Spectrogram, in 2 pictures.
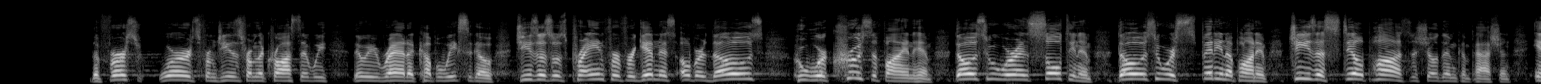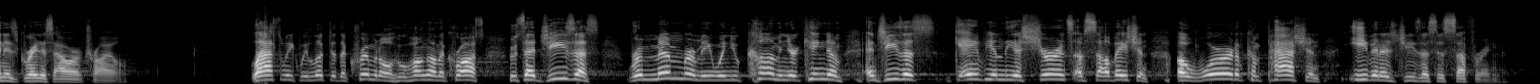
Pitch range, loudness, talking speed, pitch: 180-235 Hz, -19 LUFS, 180 wpm, 210 Hz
